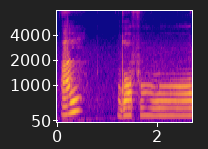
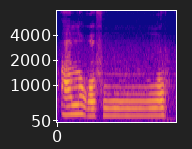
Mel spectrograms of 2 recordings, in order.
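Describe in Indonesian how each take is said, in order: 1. Ada jeda singkat yang memutus kata setelah huruf lam. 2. Huruf lam langsung menyambung ke kata tanpa berhenti. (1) "jangan diberi saktah" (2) "yang betul seperti ini"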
